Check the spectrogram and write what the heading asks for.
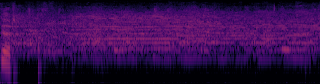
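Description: Background music holding one steady chord from about a second in, over low arena noise.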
